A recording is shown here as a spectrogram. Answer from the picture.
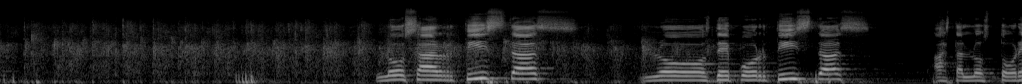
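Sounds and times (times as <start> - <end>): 
audience applause: 0.0 - 6.8
speech: 3.8 - 5.6, 6.4 - 8.7, 9.3 - 10.2.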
